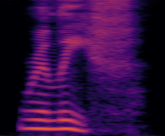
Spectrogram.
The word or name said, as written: relief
